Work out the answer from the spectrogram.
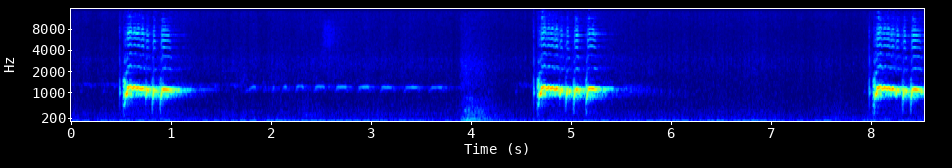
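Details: Zebra dove of a local strain singing actively, with a clear crystal tone. Three stuttering cooed phrases arrive roughly every four seconds, a thin held tone runs between the first two, and there is a brief low thump near the middle.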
